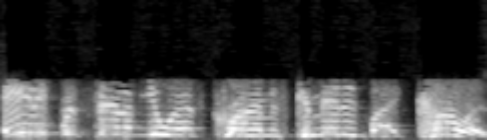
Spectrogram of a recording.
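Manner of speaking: over-the-top, very high-pitched grotesque parody voice. Retelling a radio bit, playing a caller in a grotesque send-up: grotesque send-up of a racist woman. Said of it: "this grotesque send-up of this woman".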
